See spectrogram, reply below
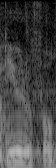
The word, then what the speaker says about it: Biutiful: It's like beautiful, but it's spelled B-I-U-T-I-F-U-L. Like, I guess it's Spanish. – I've never seen a movie. – You should really watch that movie. – B-I-U.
